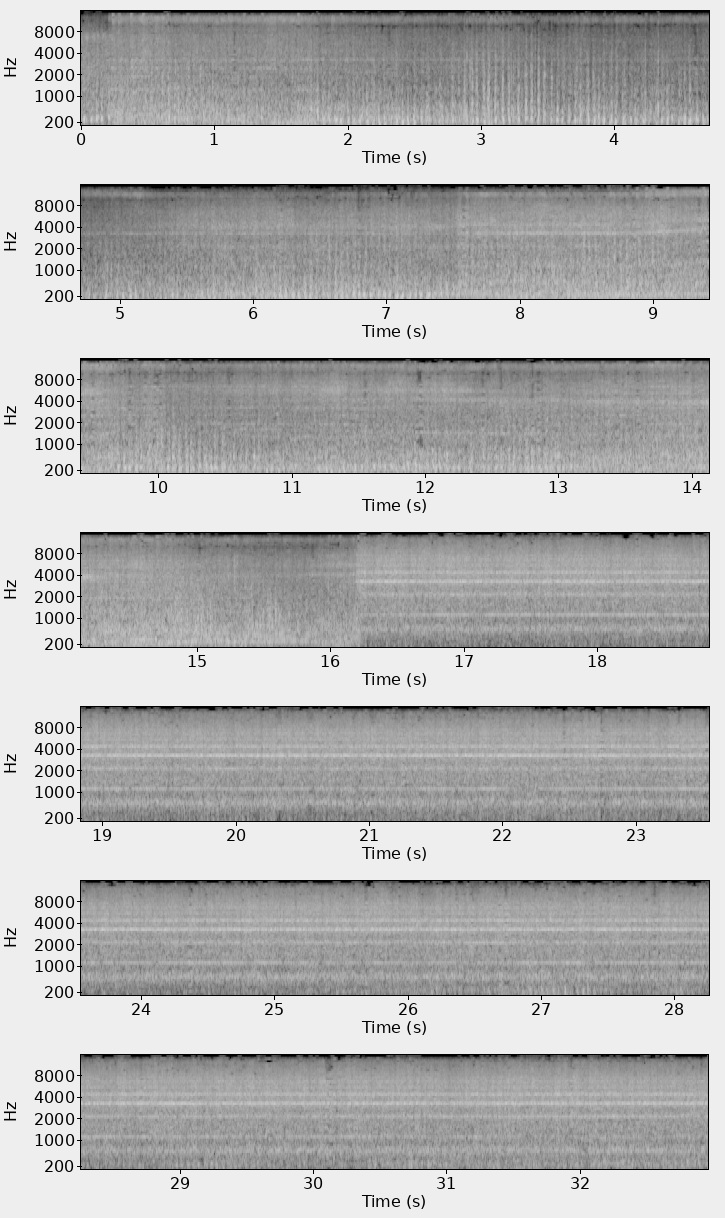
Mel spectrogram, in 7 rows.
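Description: V-22 Osprey tiltrotor's rotor and turboshaft engine noise as it lifts off the flight deck and flies away, loud and rumbling. About halfway through it cuts abruptly to a steady jet engine whine at idle, with several high steady tones and little rumble.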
